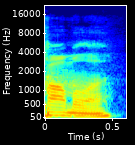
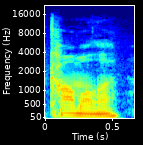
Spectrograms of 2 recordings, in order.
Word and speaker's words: Kamala: done with the border kamla am I am I saying it wrong yeah yeah her name's Kamala the Border she wanted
